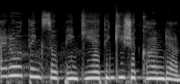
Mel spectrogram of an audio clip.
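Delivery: high cartoon pony voice. Answering a fan's request for a Fluttershy and Pinkie Pie conversation: Fluttershy voice. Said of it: "Fluttershy and Pinkie Pie have a conversation".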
